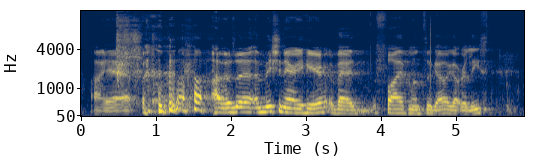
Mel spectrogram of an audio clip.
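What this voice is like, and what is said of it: American-sounding accent. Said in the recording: “I'm from Dublin, Ireland. Not America, despite what my voice sounds like.”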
